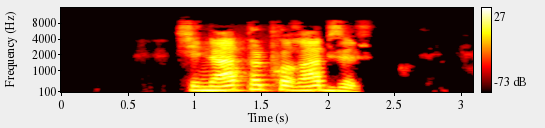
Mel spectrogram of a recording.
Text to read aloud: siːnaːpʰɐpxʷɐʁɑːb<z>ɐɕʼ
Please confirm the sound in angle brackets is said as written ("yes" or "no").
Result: yes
